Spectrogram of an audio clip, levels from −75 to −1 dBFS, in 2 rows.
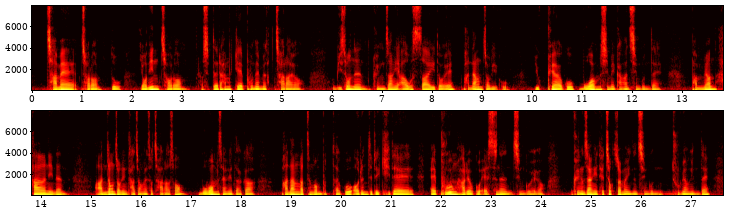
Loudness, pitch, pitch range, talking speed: -25 LUFS, 110 Hz, 95-130 Hz, 250 characters per minute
